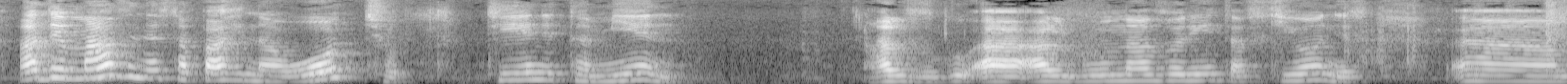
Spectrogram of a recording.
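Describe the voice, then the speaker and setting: A woman with a Brazilian accent, a native Portuguese speaker, teaching an informal language lesson, repeating and stressing key words and often checking in with short questions. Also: medium pitch.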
